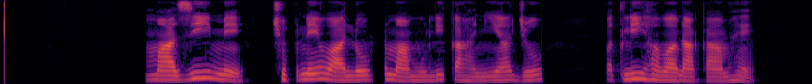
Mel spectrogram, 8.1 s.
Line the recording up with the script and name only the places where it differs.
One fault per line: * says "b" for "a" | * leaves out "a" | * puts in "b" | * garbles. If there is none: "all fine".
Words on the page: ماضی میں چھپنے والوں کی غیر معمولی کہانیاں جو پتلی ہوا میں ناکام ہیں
* leaves out "کی غیر"
* leaves out "میں"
